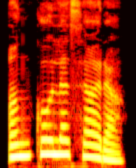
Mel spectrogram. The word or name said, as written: ಅಂಕೋಲಸಾರ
